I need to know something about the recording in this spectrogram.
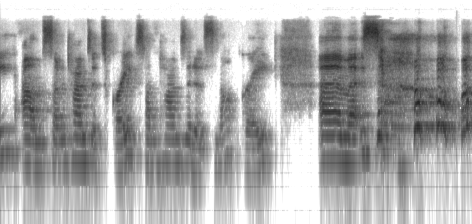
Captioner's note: laughs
